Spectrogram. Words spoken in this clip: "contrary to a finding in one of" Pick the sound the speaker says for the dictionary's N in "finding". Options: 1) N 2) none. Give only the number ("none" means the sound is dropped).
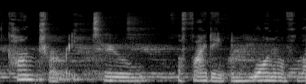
2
